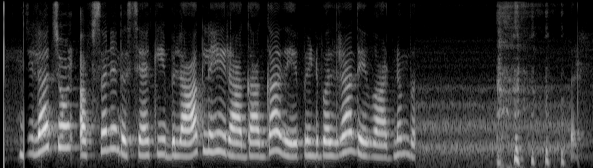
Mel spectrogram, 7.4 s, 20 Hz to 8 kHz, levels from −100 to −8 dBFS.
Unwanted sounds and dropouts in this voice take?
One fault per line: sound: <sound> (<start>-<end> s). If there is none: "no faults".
sound: laugh (6.2-7.1 s)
